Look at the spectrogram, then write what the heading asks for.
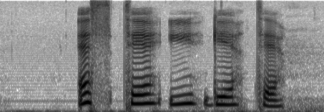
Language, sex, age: Norwegian, female, 28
